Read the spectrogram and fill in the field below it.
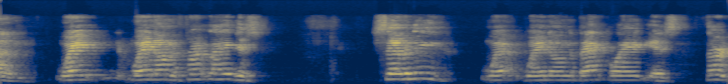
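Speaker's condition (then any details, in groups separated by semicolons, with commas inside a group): Cerebral palsy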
